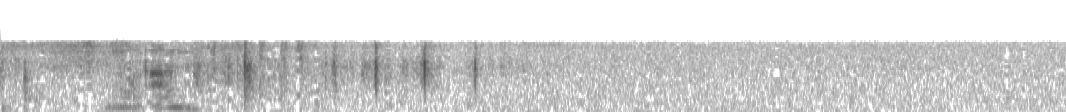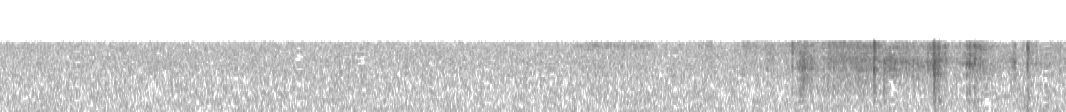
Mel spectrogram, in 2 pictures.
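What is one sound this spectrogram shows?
Paper rustles and taps as hands place and handle cards.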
